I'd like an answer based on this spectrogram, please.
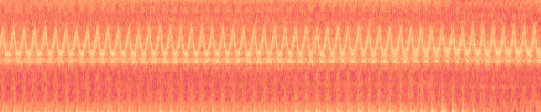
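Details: Large brown cicada, Graptopsaltria nigrofuscata, singing: a loud, continuous high-pitched sizzling buzz that pulses rapidly and steadily throughout, with a rough low throbbing underneath.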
